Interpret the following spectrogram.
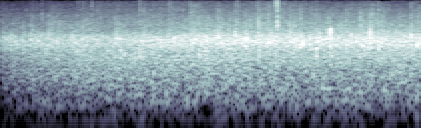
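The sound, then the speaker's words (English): Steady audience applause fills the whole stretch, a dense wash of many hands clapping at once, fairly loud and even throughout with no voices over it, applauding a software demo of Hyper-V on the client. “I knew she was going to get applause for that.”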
